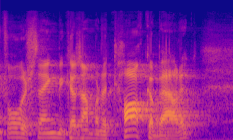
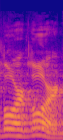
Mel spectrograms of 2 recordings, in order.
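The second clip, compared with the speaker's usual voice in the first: "Lord, Lord" pressed out, loud and raised, each "Lord" falling; emphatic Lord, Lord; 4 semitones higher, 3 dB louder than usual. Shown as a demonstration. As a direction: lean hard on both "Lord"s as a plea. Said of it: "and that was an emphasis".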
